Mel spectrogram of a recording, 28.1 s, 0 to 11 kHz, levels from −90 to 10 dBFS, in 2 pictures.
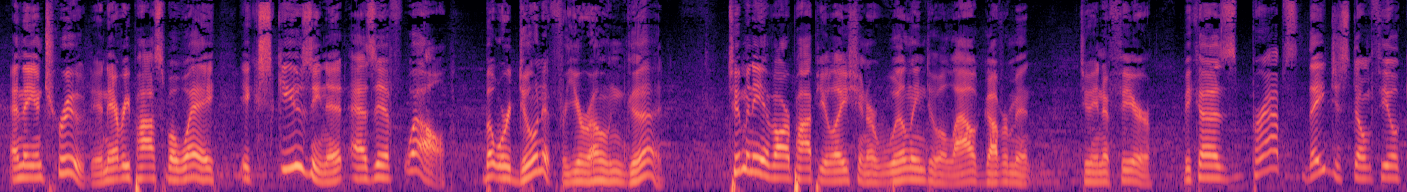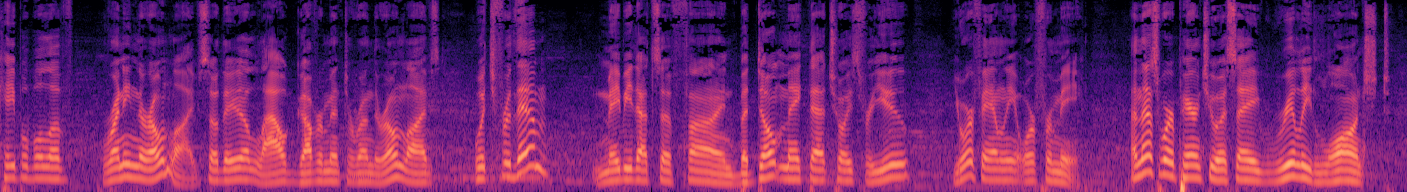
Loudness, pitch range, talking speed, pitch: -16 LUFS, 125-165 Hz, 170 wpm, 145 Hz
